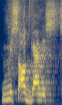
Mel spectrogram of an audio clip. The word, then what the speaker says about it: misogamist: Spelling MISANTHROPE। दूसरा शब्द है मिसोजिनिस्ट। क्या है? मिसोजिनिस्ट। MISOGYNIST, मिसोजिनिस्ट। और तीसरा शब्द है मिसोगैमिस्ट।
